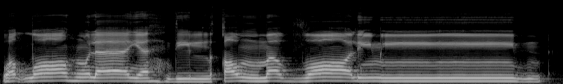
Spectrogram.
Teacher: since we have a fatha before the word Allah on the top of waw, so you read it with a heavy sound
